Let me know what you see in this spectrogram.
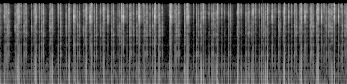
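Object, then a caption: Small plastic spray bottle. Fingernails tap and scratch the red body of a small, hollow red plastic spray bottle with a white pump cap. The result is a rapid run of dry, crisp clicks and scrapes that die away instantly and sit mostly in the bright upper range, with little low end.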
